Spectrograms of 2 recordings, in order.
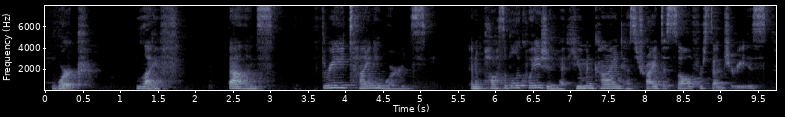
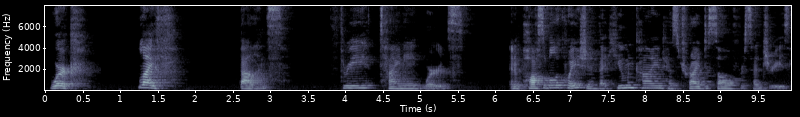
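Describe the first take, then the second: First: It is said in a less confident way. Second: It is said in a more confident way.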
